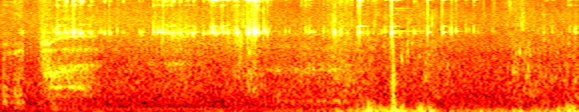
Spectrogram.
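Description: Small metal bite-alarm bell on a ledger rod tinkling with a high, thin ring as it is handled and clipped on, with a low rumble about three seconds in.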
